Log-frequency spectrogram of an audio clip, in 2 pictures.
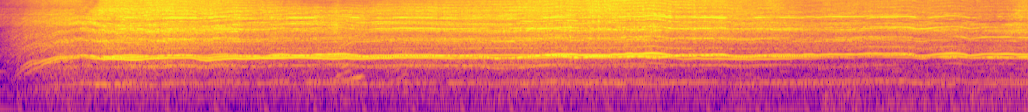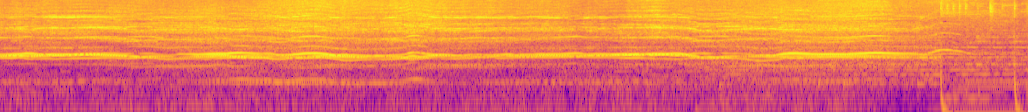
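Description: An FPV drone's motors and propellers spool up and lift off, then hold a loud, steady multi-tone whine that rises and dips a little in pitch as it manoeuvres. The pitch climbs quickly in the first second and sags briefly near the end.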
